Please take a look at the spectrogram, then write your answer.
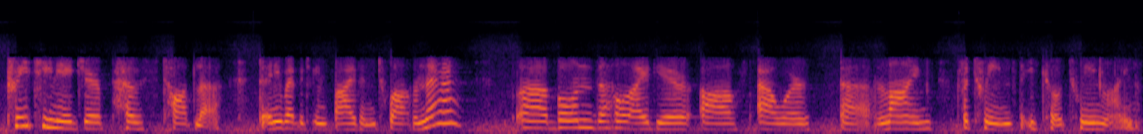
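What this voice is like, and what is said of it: Soothing slight foreign accent. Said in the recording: “I love your voice. You just have that soothing little accent.”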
